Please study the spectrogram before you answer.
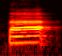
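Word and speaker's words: تاء: তারপরে আছে তা, তা। তা বলার সময় জিহ্বার আগা এই দাঁতের এই উপরে যে দাঁত আছে এটি নিচে যাবে, নিচে। তা এরকম দেখে নিন, তা, তা এরকম।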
